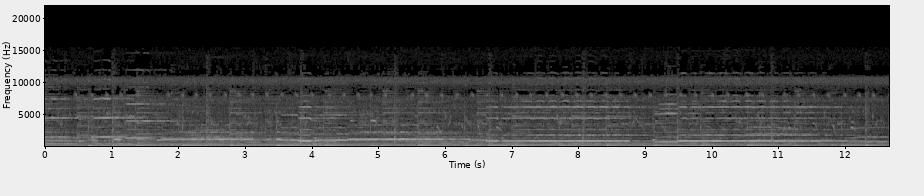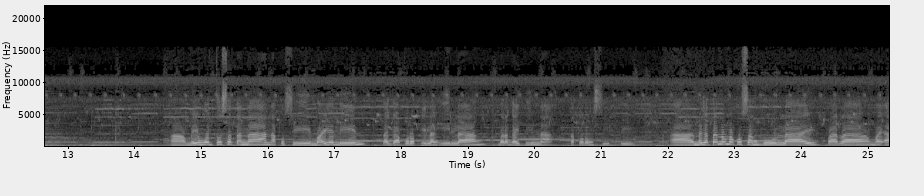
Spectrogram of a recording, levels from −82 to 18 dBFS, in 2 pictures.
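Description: From 17.75 s to 22.87 s there are periodic USB or driver dropouts: about seven tiny gaps spaced 1.02 s apart, each a small fraction of a millisecond. A background task stalls the audio path at that fixed interval, and the missing samples are skipped rather than filled, so the waveform jumps abruptly at each point. The result is a regular tick. A spectrogram would show thin vertical broadband lines marching evenly across that stretch.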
